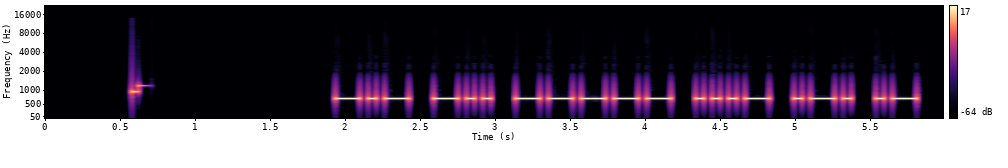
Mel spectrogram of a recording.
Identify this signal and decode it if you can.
Morse code, heard as a keyed tone, about 22 wpm, 700 Hz. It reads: KD0VRA
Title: USA Call Signs Repeated 2x 22wpm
